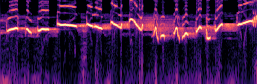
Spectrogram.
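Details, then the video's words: Relaxed ngeplong song of a white-rumped shama, used to draw in wild birds: continuous sweet whistling, notes sliding and zigzagging, closing with a rising whistle. "suara kacer ngeplong santai sangat cocok buat mancing kacer bahan"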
